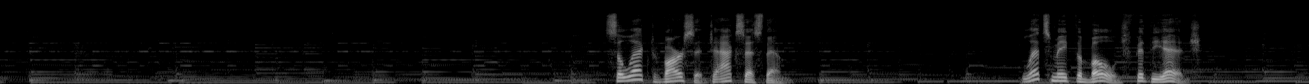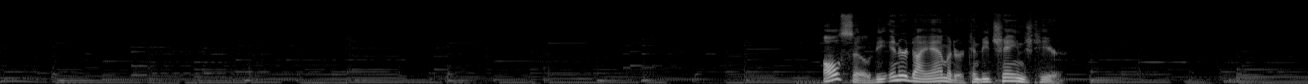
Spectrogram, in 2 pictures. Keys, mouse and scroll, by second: 1.0 space, 1.3 click, 1.5 space, 1.7 click, 1.9 space, 2.1 click, 2.3 space, 3.6 click, 6.4 click, 9.1 click, 10.0 5, 10.4 Return, 13.3 click, 13.9 1, 14.1 3, 14.5 Return, 16.7-17.7 typing, 16.8 click, 22.4 click, 22.6-23.5 typing, 26.0-26.1 drag.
